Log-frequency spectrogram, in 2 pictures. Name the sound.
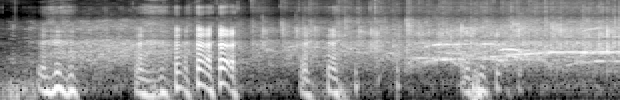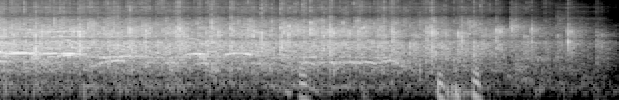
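audience clapping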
